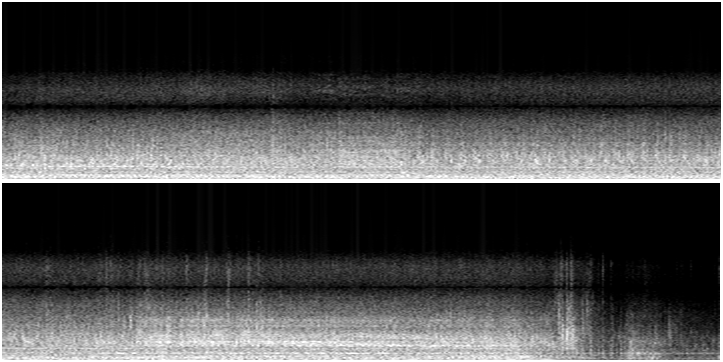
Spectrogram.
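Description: A car engine idles steadily and close by while the power steering is turned back and forth during a blown power steering seal job. The low hum runs continuously before cutting off near the end.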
